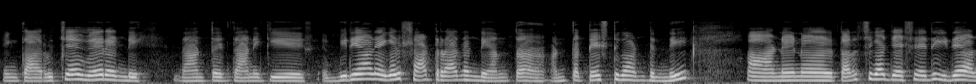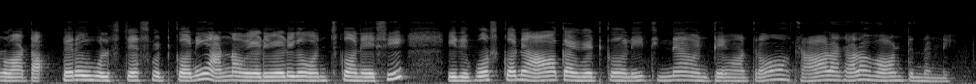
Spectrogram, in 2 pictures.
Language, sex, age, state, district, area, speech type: Telugu, female, 60+, Andhra Pradesh, Chittoor, urban, spontaneous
